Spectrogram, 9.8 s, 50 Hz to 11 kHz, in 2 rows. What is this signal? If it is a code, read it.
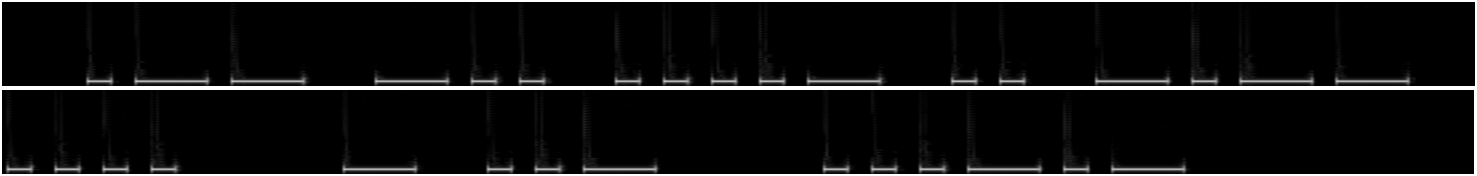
Morse code, heard as a keyed tone, about 15 wpm, 700 Hz. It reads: WD4IYH TU <SK>
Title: Practice QSO - Exchange 4 - Ending - 15wpm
